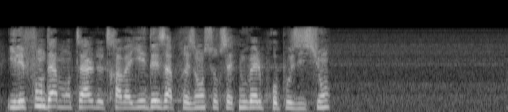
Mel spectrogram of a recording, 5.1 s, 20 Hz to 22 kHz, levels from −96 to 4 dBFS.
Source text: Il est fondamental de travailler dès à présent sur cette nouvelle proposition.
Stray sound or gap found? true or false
false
